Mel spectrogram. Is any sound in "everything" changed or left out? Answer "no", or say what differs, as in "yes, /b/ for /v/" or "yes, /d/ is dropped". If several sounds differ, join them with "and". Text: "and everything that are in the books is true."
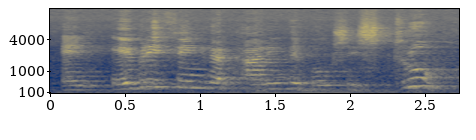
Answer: yes, /t/ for /θ/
